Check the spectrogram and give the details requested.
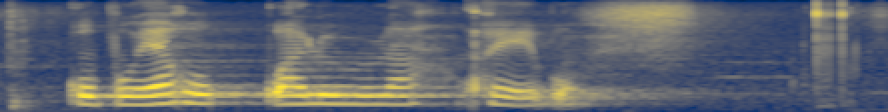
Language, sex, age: Tswana, female, 20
